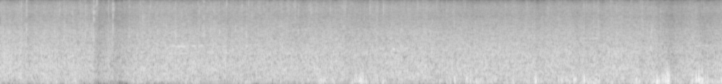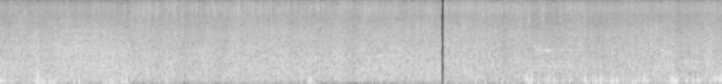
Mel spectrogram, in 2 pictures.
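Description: Heavy rain pouring down steadily, with scattered dull thumps now and then.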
